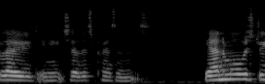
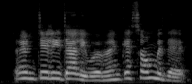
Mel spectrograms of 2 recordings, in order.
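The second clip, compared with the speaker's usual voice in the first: higher, louder bellow; 6 semitones higher, 5 dB louder than usual. A narrator's reading. Sergeant major to the cleaning lady, bellowing orders. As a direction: bellow him into action. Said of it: "bellowed the sergeant major".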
